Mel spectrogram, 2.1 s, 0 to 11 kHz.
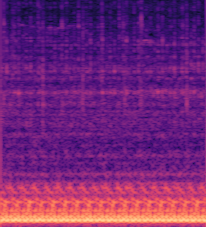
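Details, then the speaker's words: Cadillac limousine abandoned about 10 years: loud, deep raspy unmuffled idle with a steady fast pulse; exhaust leak because the catalytic converter was cut off. "yet somebody chopped the damn catalytic converter"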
